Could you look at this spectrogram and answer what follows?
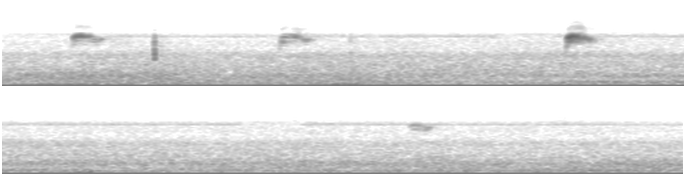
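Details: A common nighthawk recorded in town with a parabolic microphone gives four short, nasal, buzzy peents, spaced a couple of seconds apart, over a steady low rumble of traffic.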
